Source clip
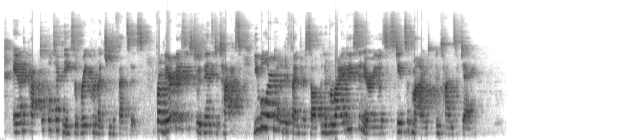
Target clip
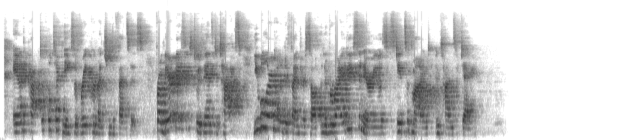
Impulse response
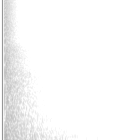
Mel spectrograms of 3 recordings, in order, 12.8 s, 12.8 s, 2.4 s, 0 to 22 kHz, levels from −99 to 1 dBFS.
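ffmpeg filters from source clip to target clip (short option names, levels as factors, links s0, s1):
-af "alimiter=limit=0.237:level=0:latency=1:release=17"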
